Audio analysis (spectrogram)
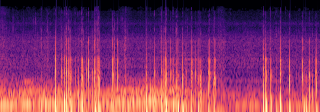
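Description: Fingertips and nails scratch over the nubs of a blue rubber pet hair grooming glove, giving quick, dry crackling ticks and rubbing bursts. A low, rumbling hum sits underneath, and the sound is dark and muffled with little high content.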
